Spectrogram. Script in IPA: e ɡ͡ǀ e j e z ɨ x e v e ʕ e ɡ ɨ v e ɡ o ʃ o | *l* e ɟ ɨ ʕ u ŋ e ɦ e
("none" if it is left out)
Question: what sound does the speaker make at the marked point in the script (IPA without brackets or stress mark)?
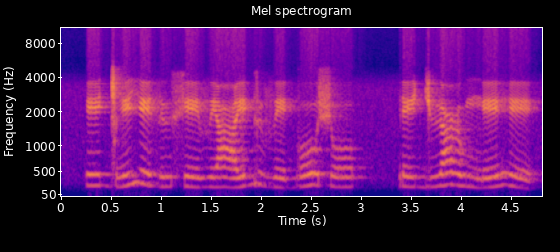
ɾ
